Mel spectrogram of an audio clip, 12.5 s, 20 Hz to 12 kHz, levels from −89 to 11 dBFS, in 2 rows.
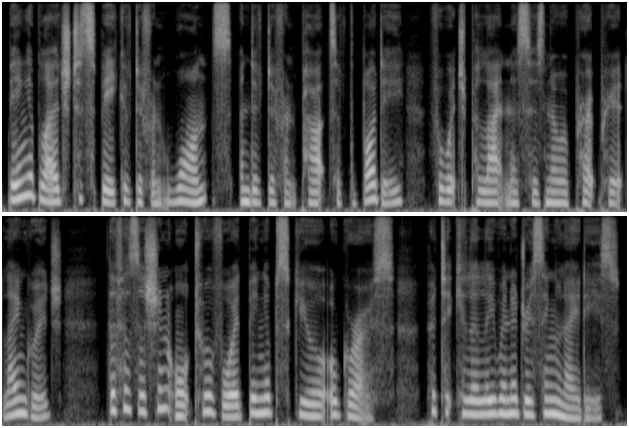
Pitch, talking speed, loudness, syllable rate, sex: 200 Hz, 165 wpm, -20 LUFS, 5.4 syllables/s, female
